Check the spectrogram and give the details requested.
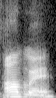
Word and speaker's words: Omar: I think it's Amar Amar is how he said his name is pronounced but I always called him Amir and he was like no it's Omar but like I would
